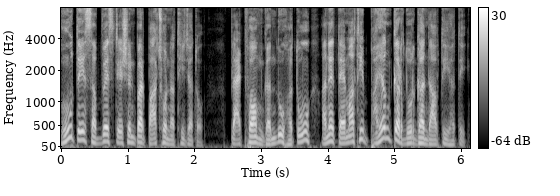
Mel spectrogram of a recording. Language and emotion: Gujarati, disgusted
